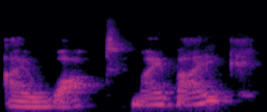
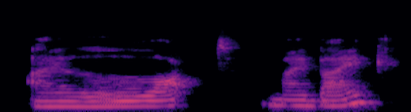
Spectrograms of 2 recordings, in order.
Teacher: A lot of kids will use the W sound for their L. So they might say, I walked my bike.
